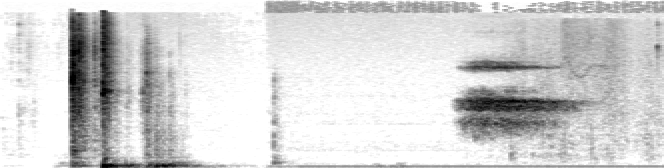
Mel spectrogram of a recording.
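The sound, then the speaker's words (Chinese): A door is pushed shut: a cluster of heavy thuds near the start, then a lone softer click, followed by a brief wheezing, breathy tone. “把门关上。”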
